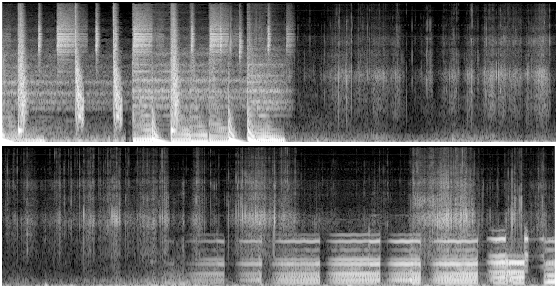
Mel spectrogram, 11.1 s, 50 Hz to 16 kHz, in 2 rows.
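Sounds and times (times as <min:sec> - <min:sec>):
music with pulsing chords: 0:00.0 - 0:02.9.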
